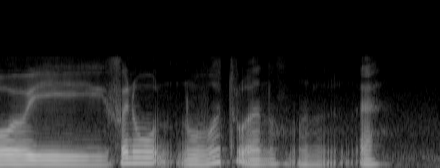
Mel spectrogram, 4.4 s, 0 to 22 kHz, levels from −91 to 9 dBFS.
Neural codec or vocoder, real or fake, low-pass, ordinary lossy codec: none; real; 5.4 kHz; none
